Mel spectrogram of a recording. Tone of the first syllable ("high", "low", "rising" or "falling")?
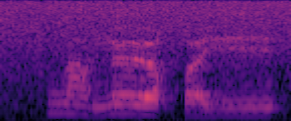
falling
